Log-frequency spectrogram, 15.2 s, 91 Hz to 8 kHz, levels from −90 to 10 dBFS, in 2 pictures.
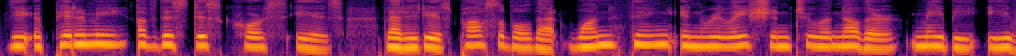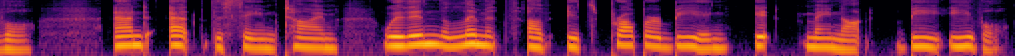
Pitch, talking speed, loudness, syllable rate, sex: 205 Hz, 145 wpm, -19 LUFS, 4.3 syllables/s, female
